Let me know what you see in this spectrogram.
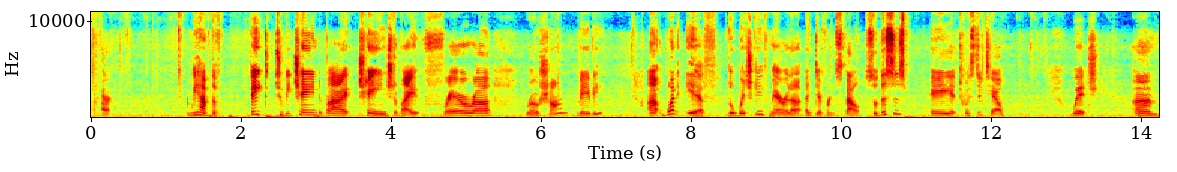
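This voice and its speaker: A woman's fairly high voice with lively intonation, a fairly slow pace and long, frequent pauses, music playing in the background. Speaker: book youtuber. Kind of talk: casual book haul video. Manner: whispering at times.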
